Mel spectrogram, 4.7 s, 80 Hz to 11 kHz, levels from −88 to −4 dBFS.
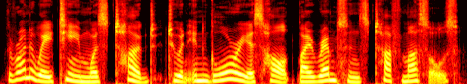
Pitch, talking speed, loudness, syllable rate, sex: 215 Hz, 165 wpm, -16 LUFS, 4.7 syllables/s, female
